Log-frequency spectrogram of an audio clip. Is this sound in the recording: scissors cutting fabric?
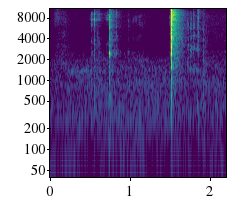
yes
